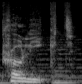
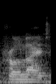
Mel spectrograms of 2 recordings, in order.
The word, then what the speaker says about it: Prolycht: I would pronounce it ProLicht. Yeah, sure. Actually, you can pronounce either as ProLicht or ProLight. I mean, Licht is a German word, means light, right?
